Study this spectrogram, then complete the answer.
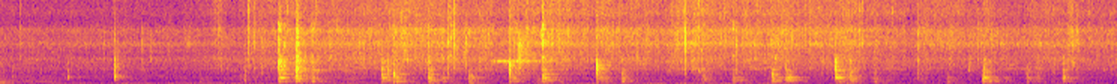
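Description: Onions with crushed turmeric fry and sizzle in a pan, a spoon scraping and stirring through them in irregular clattering bursts over a steady hiss, close by, with no talking.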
